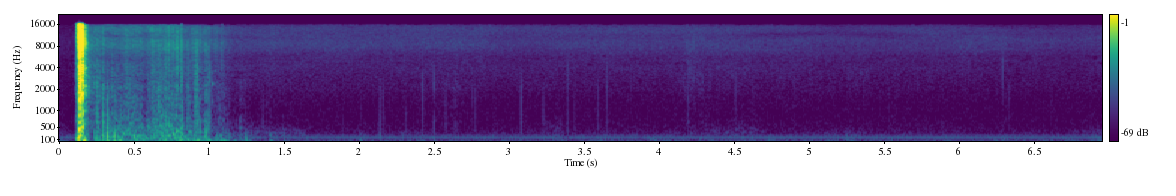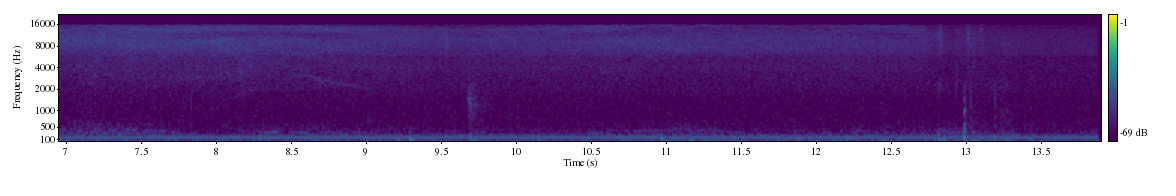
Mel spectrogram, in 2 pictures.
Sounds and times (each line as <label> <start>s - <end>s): match strike with lengthy burn 0.0s - 1.3s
